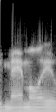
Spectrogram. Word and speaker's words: Mammele: I know last name is tricky to pronounce. So that might be good learnings for everybody here too. Mamaly like family. I always say it's mme.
